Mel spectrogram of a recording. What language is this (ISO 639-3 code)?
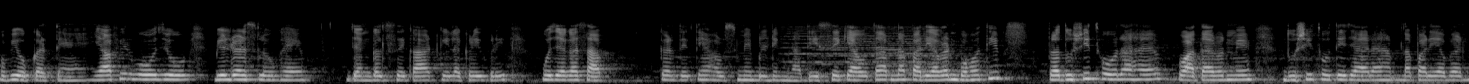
hin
